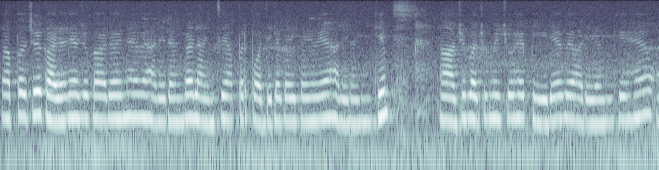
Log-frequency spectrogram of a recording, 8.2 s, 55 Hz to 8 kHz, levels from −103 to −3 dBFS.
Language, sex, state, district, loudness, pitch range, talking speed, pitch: Hindi, female, Bihar, Purnia, -15 LUFS, 225-245 Hz, 255 wpm, 240 Hz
